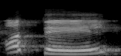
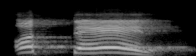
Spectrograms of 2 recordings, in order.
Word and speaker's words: hôtel: So, in French, if your word is beginning with letter H, then H will be silent.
